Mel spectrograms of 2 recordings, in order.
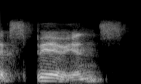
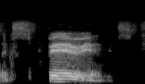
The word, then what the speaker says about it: experience: Okay, so notice the word experience. How many syllables? Experience. 3 syllables, and the stress is on the second syllable. So it's experience. Can you say that?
